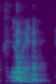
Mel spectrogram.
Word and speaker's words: Lewin: Joseph Lewin. Yeah, close. Lewin.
